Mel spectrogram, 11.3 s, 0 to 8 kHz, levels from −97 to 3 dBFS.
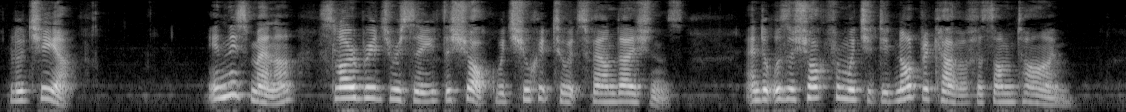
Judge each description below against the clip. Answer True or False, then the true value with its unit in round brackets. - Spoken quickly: False (150 wpm)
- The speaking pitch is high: True (220 Hz)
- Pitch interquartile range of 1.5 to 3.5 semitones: False (5.3 semitones)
